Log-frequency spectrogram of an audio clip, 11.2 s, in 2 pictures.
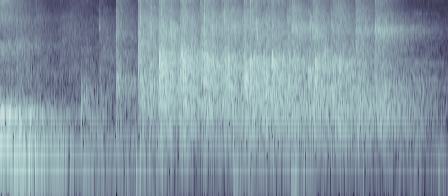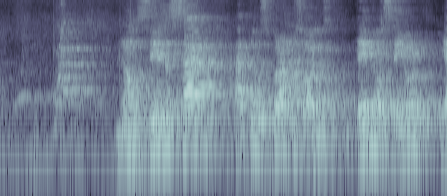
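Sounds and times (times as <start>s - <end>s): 
speech: 0.0s - 0.4s, 7.5s - 11.1s
round of applause from a group: 1.4s - 5.6s.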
